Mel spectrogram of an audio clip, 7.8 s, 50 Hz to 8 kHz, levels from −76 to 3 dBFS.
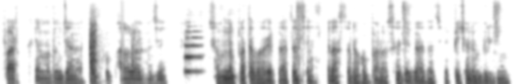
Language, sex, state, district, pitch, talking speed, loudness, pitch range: Bengali, male, West Bengal, Dakshin Dinajpur, 120 Hz, 175 wpm, -24 LUFS, 115-125 Hz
